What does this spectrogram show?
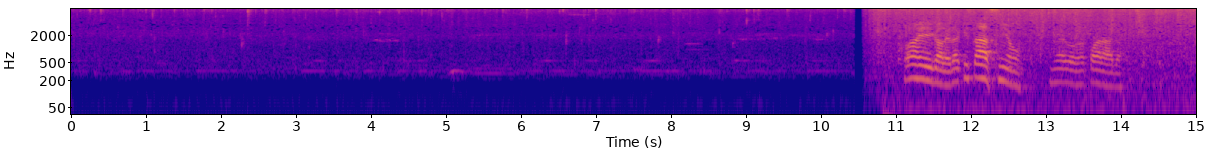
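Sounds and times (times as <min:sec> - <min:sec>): light rain: 0:00.0 - 0:15.0.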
